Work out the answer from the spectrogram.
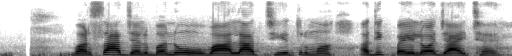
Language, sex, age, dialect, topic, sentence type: Maithili, female, 18-24, Angika, agriculture, statement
